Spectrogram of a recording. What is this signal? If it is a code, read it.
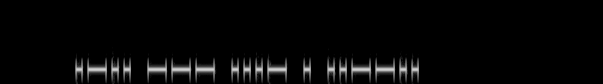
Morse code, heard as a keyed tone, about 21 wpm, 700 Hz. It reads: LOVE?
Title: 4x Word-Spacing - Sentences from Top 500 Words - 20wpm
